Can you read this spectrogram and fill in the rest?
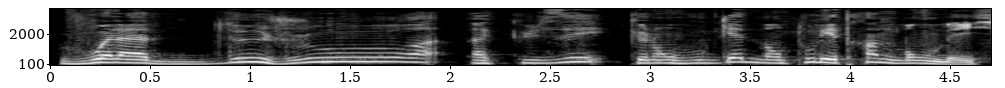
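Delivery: high, loud, drawn-out judge's voice; pompous judge. Acted. Judge addressing the accused in court, high and pompous. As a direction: pitch it up and stretch it out like a self-important judge.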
